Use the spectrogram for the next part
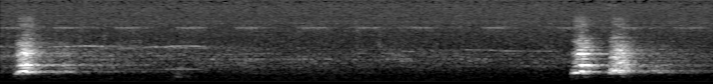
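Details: Night barking from Rex, a dog: one loud bark at the start, several seconds of near silence with a faint regular ticking, then a close pair of barks.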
